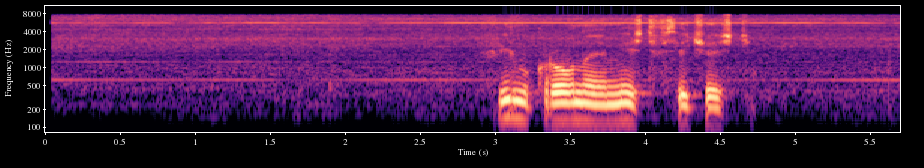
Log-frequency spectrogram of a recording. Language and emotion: Russian, neutral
